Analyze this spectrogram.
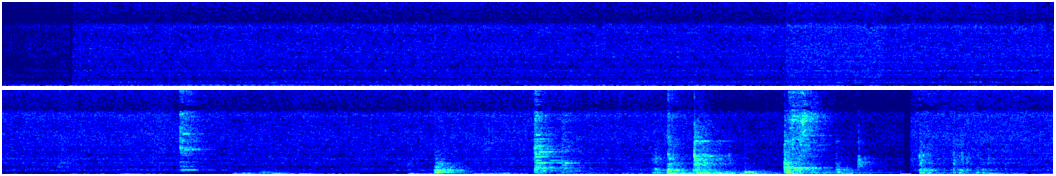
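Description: Vegetables sizzle softly in a hot pan.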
